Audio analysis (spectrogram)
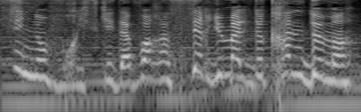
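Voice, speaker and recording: Feisty young cartoon heroine, very high and lively, chatty and indignant, music behind. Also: female voice, fast talker. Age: young adult. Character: feisty, talkative young sister of the hero. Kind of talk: French cartoon dubbing. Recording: music under the voice.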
